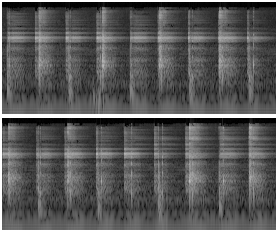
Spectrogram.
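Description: Artiphon Orba in drum mode playing a looped electronic beat through its small built-in speaker, with cymbal hits being tapped in on top. The result is a steady pattern of about two sharp hits a second, each with a short ringing high tone.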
